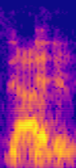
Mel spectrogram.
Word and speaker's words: Davide: What's Davide. the difference between Davide or Davide? Because you put the accent on the E, but the accent is on the I.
